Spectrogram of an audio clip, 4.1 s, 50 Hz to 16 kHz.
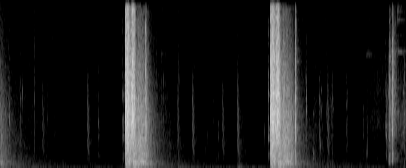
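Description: Two loud, sharp rifle shots from an FN FNC firing 5.56 55-grain rounds, about a second and a half apart, each followed by a short echo, then a fainter crack at the end.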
